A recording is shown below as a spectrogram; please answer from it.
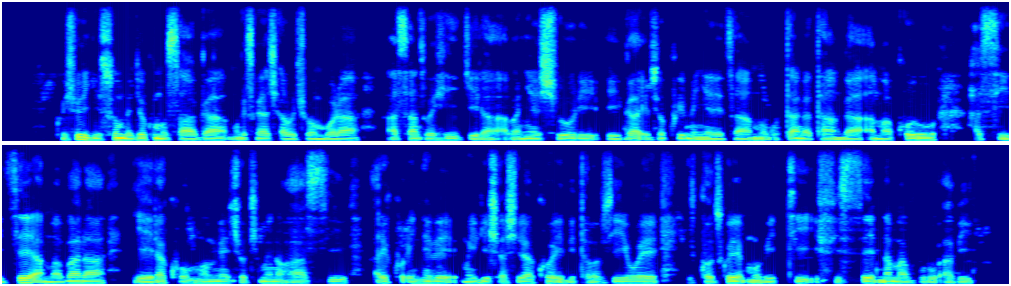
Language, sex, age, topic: Rundi, male, 25-35, education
